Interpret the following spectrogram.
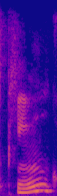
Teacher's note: same and then ping in in Apple Apple is pink or that's the second tone that goes up rising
